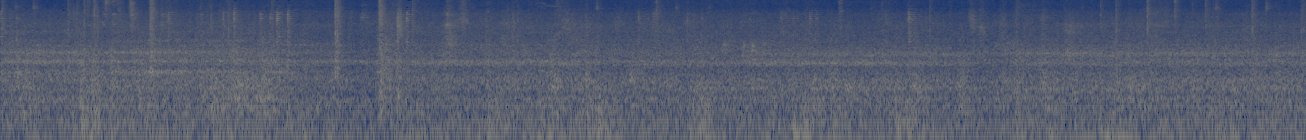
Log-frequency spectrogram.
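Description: Stockholm metro train running, heard from inside the carriage: a steady rumble of wheels and running gear, with sharp clicks here and there.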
